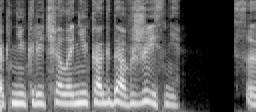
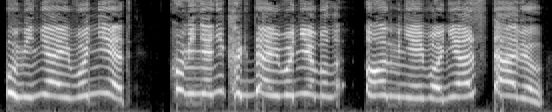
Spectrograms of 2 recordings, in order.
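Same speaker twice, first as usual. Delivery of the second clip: high, loud, tearful pleading; screaming in despair; 12 semitones higher, 5 dB louder than usual. A narrator's reading. Heroine denying she has the code, desperate wail. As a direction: wail it at the captors. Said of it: "кричала я в отчаянии".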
